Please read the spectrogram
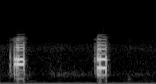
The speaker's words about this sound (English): You know what I need you to do is I need you to hit star 4. All of those who are going to be on the call, hit star 4 and it'll beef up the sound on your phone.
